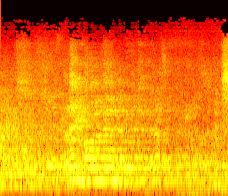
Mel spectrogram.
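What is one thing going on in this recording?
A man speaks close by in a raised voice.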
